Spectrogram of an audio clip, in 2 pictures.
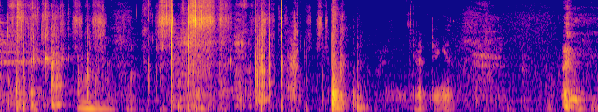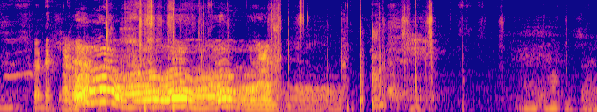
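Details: Siberian Husky protesting its owner going to work, with a man talking and clattering indoors first, then a wavering, yodelling howl with rising and falling pitch for about three seconds, followed by more speech and room noise.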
